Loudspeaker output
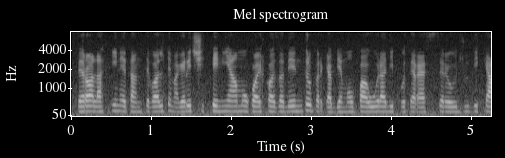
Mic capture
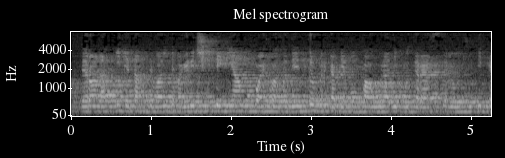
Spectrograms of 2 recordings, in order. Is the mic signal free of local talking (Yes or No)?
Yes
